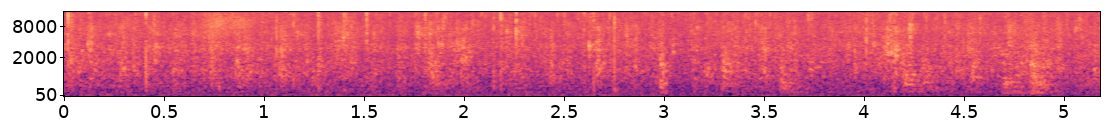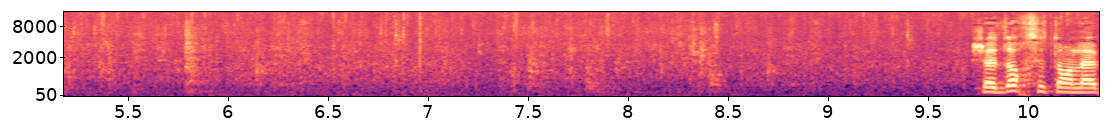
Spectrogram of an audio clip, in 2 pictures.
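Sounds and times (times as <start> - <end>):
steady rain falling outdoors: 0.0 - 10.3
speech: 9.8 - 10.3.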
